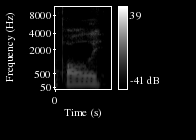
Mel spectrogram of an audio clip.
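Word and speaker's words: Poile: Nashville was Dave poy I think you say poy is pronounced yeah po poy same yeah he's going into the Hall of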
